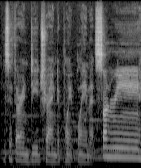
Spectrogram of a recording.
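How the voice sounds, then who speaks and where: A man's voice: medium pitch, lively intonation, moderate pace. A congested man casually commenting on his gameplay, chatting, muttering to himself and answering viewer chat. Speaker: let's play streamer.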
